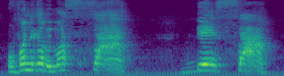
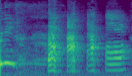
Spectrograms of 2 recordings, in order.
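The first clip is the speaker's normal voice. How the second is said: short burst of laughter; 3 semitones higher than usual. Real, not acted. Speaker mocking others to viewers, bursting out laughing.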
